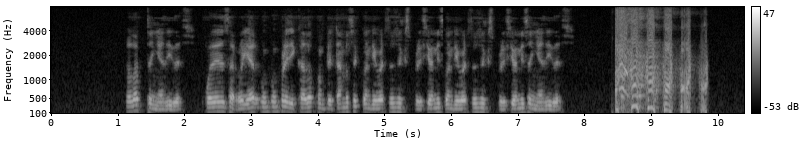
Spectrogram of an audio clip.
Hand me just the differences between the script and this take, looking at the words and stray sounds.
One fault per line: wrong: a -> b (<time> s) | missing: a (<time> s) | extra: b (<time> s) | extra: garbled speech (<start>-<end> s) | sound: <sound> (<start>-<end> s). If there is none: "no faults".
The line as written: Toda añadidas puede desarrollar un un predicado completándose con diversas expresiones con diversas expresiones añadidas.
sound: laugh (8.4-9.9 s)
